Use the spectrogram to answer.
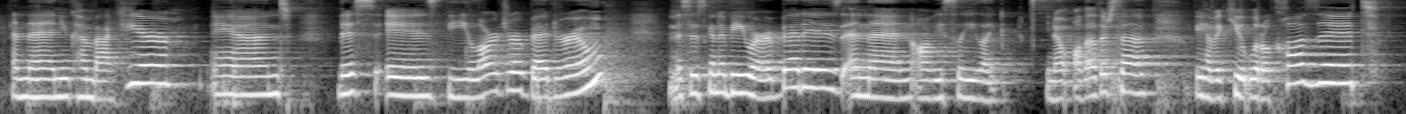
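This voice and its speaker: Amid noticeable background noise and audible room echo, the voice moves at a fairly slow pace with lively intonation. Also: woman, medium pitch for a woman. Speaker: home decor vlogger. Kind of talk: casual vlog house tour. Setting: empty house, echoey rooms.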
